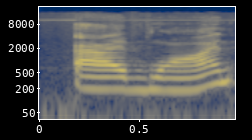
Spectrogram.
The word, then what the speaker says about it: I'vf Won: So the title of my book is I've Won. It's pronounced I've, like I-V-E.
